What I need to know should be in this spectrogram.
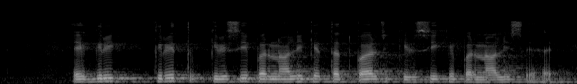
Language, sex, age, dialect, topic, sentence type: Magahi, male, 25-30, Southern, agriculture, statement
